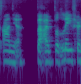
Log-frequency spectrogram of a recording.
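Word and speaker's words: Áine: And then, you know, in my younger years, I could never figure out how a I N E was Anya.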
